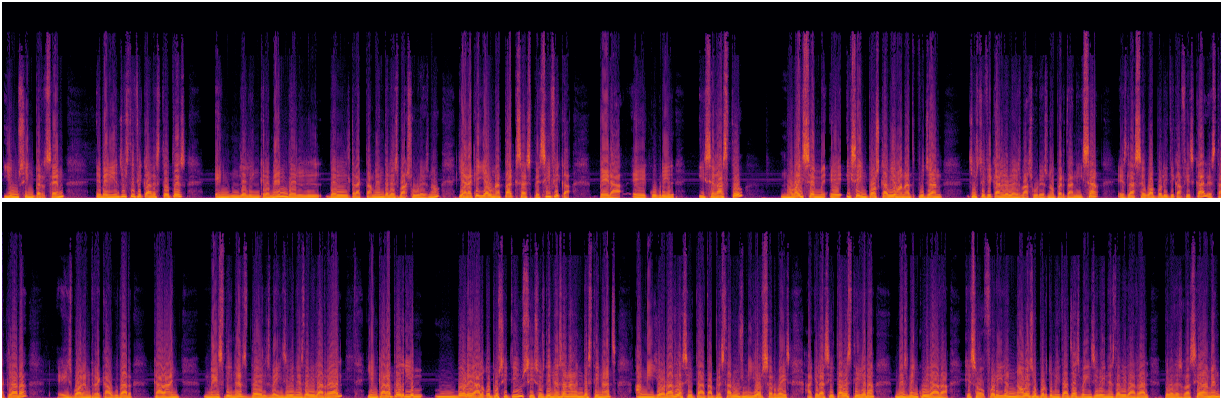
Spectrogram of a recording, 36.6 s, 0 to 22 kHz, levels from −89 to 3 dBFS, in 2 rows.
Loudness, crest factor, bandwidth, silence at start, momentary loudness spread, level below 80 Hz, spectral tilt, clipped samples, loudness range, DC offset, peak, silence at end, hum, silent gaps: -22 LUFS; 8 dB; 19 kHz; 0.05 s; 6 LU; -44 dBFS; -5.5 dB/octave; under 0.1%; 2 LU; under 0.1%; -14 dBFS; 0 s; none; none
